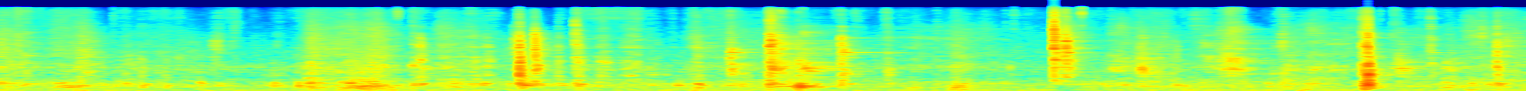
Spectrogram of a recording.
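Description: Irregular plastic clicks and rattles as a cable and its connector are fed through the opening under the housing of a printer's auto take-up reel unit, with a light handling rustle between them. Two sharper clicks come in the second half.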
